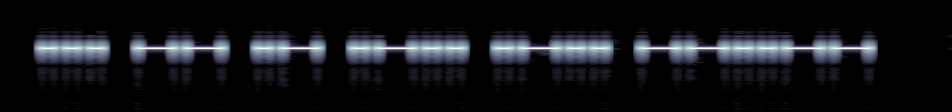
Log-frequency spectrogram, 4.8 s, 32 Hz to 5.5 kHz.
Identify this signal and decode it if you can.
Morse code, heard as a keyed tone, about 20 wpm, 600 Hz. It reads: SMALL,
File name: the old man and the sea part 2 20wpm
